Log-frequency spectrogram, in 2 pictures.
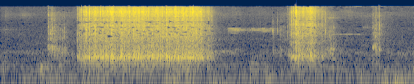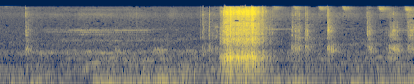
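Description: Small brushed DC motor of a homemade RC car, geared to the axle, whirring in short bursts as it starts and stops. The longest burst is about a second and a half, starting about a second in, with shorter ones near four and eight seconds.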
